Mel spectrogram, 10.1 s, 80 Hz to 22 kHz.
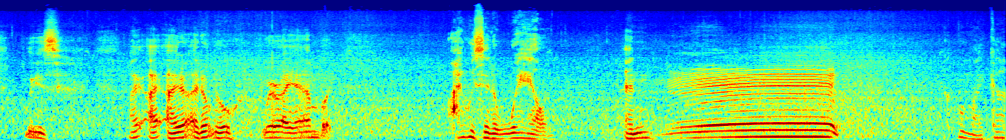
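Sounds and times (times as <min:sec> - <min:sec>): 
speech: 0:00.3 - 0:03.5, 0:04.6 - 0:07.8, 0:09.6 - 0:10.0
cow mooing: 0:06.6 - 0:08.5.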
